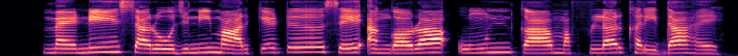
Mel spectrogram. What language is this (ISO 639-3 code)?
hin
